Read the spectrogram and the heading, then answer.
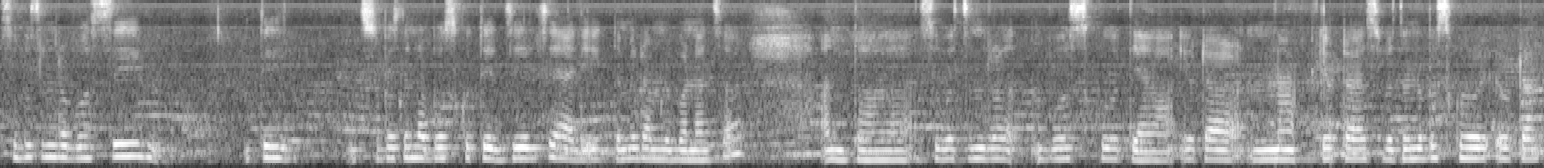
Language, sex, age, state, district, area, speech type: Nepali, female, 30-45, West Bengal, Alipurduar, urban, spontaneous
